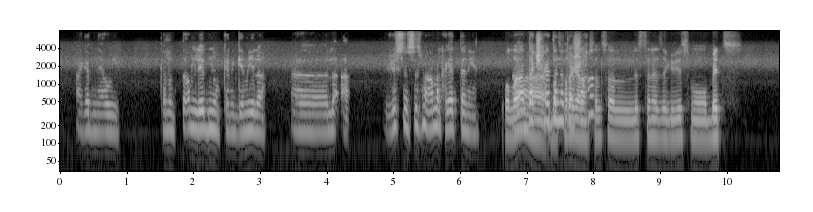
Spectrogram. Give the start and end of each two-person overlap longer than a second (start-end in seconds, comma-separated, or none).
6.8-8.0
